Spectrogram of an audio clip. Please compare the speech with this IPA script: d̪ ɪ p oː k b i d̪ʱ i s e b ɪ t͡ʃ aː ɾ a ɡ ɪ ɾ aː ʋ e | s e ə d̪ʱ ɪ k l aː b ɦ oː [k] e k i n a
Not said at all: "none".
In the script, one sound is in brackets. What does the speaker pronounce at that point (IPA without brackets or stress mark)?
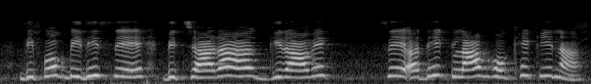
kʰ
